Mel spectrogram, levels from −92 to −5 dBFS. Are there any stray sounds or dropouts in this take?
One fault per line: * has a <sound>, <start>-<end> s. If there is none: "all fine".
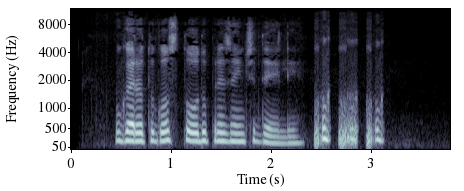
* has a laugh, 2.4-3.1 s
